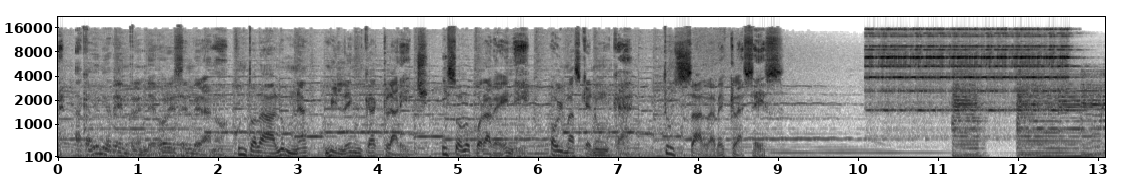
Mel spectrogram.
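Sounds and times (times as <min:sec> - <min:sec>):
speech: 0:00.2 - 0:09.1
school bell ringing: 0:10.1 - 0:13.0.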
